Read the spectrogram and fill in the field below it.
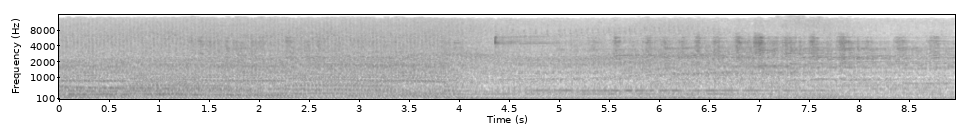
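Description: A vehicle engine hums steadily as it drives along.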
